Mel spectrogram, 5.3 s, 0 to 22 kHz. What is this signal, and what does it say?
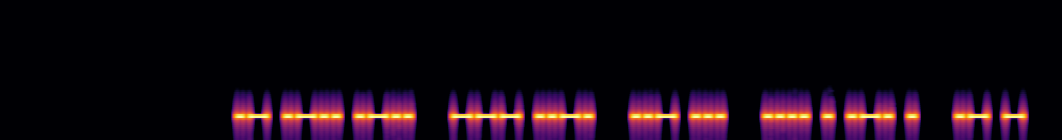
Morse code, heard as a keyed tone, about 40 wpm, 700 Hz. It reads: ALL OF US HERE AT
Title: Sets of 5 Words 40wpm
